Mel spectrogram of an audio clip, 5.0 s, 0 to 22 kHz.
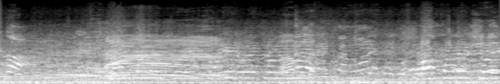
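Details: Sahiwal bull calves at a cattle market on 19 May 2025, during bargaining for a Jamalpur farmer: a drawn-out moo with curved harmonics near one second, then a fainter one, over steady crowd chatter, speech and vehicle noise.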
